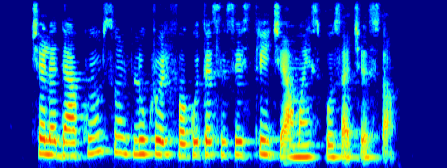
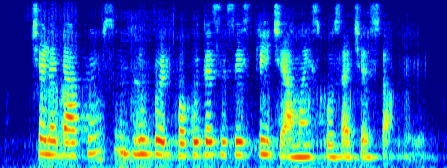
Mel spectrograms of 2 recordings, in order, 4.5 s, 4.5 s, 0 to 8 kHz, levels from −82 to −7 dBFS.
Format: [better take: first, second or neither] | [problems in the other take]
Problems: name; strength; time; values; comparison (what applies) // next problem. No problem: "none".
first | noise reduction (neural separator model SepFormer DNS4)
